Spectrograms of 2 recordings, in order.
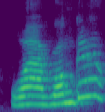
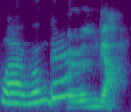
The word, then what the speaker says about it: Wahroonga: This is from, now I never checked how to pronounce this, Wahroonga. Wahroonga, Sydney.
